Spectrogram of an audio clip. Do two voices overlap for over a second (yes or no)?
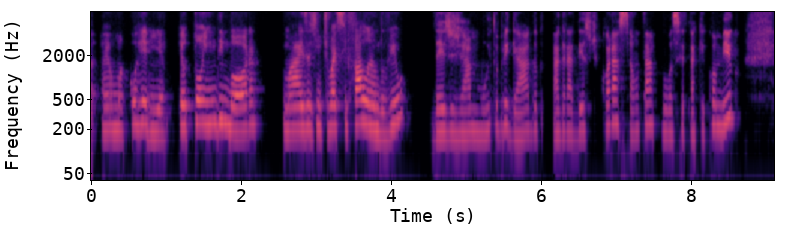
no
